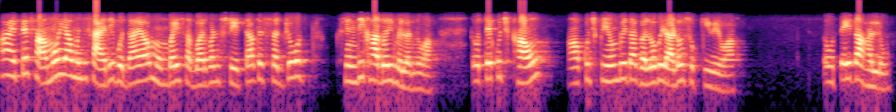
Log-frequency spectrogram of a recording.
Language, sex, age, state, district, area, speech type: Sindhi, female, 30-45, Maharashtra, Mumbai Suburban, urban, conversation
